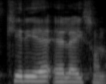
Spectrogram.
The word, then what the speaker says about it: Kyrie eleison: Okay, so it's Kyrie eleison. I hear Kyrie eleison. I'm like, there's no alpha. Go say Kyrie eleison to a Greek person. They're just gonna laugh.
